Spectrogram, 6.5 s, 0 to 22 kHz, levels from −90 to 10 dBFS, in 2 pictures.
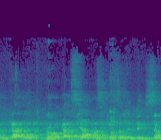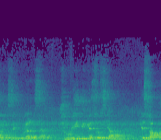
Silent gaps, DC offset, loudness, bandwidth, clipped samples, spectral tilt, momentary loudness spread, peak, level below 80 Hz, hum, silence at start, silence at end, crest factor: none; under 0.1%; -14 LUFS; 15.5 kHz; under 0.1%; -5 dB/octave; 6 LU; 0 dBFS; -46 dBFS; none; 0 s; 0 s; 14 dB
